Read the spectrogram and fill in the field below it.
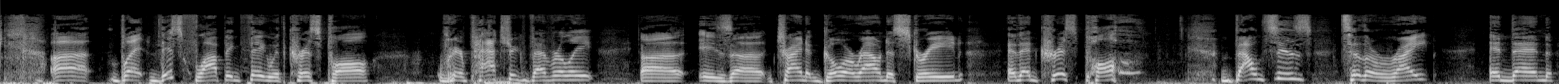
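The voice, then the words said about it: Hoarse, partly lost voice. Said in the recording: “my voice is a little bit out ... somebody who actually has their entire voice”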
